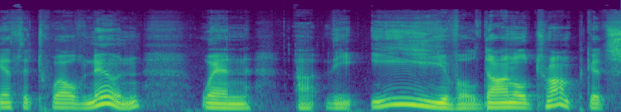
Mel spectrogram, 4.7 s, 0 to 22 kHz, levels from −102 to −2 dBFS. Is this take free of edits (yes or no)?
yes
